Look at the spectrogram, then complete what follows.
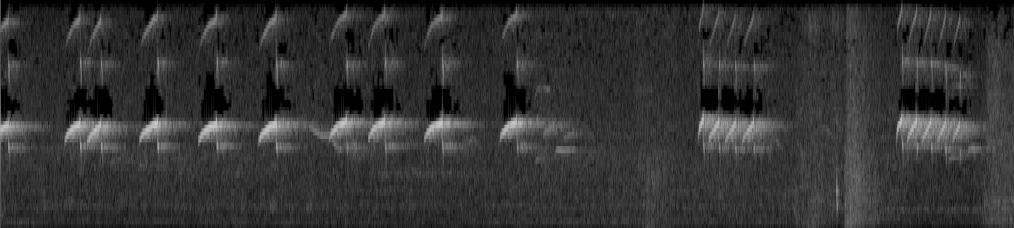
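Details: A Common Sandpiper (Actitis hypoleucos) at midsummer in Southern Savonia, Finland gives thin, high piping notes, about ten in a quick series then short bursts of three or four, with a soft thump near the end.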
